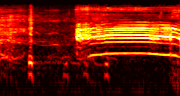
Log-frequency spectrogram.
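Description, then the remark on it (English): A person lets out a loud, high-pitched squeal imitating a pig, held for about a second, preceded by a couple of short breathy grunts. “make you squeal like a pig.”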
